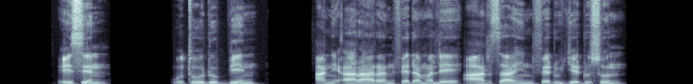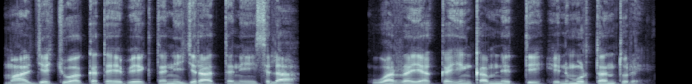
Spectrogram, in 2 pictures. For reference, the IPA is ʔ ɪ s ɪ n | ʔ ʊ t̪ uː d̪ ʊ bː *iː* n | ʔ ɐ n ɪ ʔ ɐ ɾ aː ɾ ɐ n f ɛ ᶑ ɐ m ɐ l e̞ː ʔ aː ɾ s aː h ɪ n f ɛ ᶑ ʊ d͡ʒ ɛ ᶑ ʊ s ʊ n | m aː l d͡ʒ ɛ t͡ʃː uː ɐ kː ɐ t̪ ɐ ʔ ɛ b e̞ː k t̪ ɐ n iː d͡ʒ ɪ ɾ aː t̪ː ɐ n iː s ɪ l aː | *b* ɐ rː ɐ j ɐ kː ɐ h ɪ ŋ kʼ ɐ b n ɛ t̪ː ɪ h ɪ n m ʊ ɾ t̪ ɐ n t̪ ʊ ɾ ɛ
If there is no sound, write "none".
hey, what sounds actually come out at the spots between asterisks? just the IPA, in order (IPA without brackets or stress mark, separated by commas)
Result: iː, w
